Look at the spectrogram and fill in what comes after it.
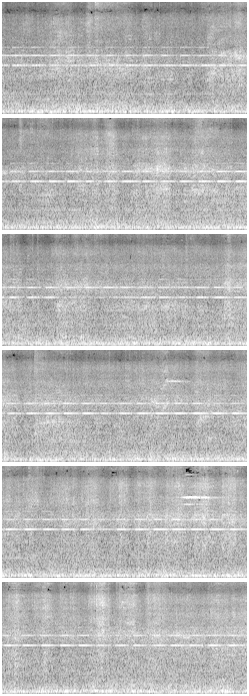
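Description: Loaded double-stack intermodal well cars of a freight train rolling slowly past, a steady low rumble of steel wheels on rail. A steady high-pitched whine runs over it the whole time.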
